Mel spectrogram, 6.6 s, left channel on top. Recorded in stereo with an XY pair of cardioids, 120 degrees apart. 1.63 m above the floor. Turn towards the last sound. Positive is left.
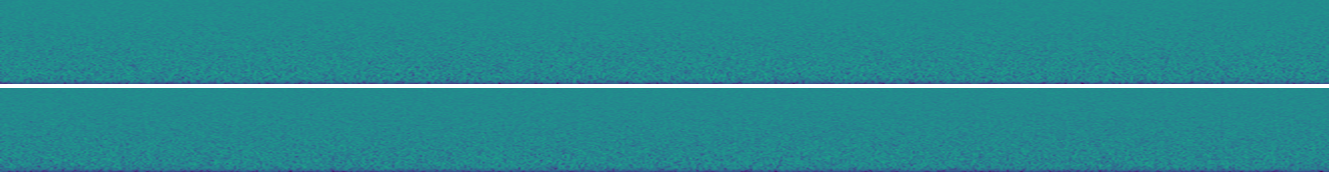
No sound to turn to.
